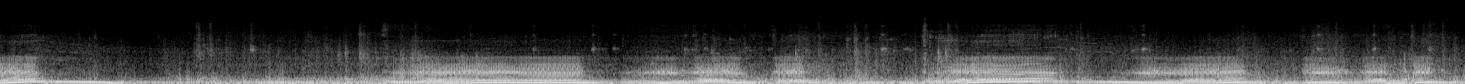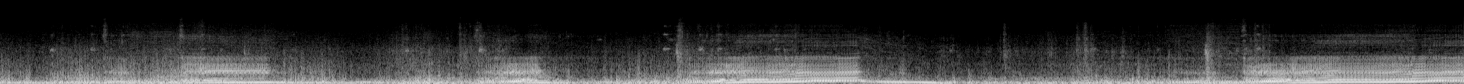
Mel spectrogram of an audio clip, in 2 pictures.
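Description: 2000 Toyota RAV4's four-cylinder engine driven hard on a dirt course, revving up and dropping back over and over, its pitch rising under throttle and falling off every few seconds.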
